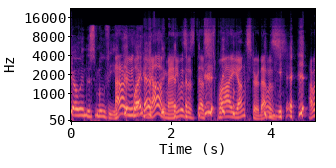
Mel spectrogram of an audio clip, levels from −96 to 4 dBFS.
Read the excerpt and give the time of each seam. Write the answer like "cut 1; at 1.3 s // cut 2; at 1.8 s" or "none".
cut 1; at 1.4 s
